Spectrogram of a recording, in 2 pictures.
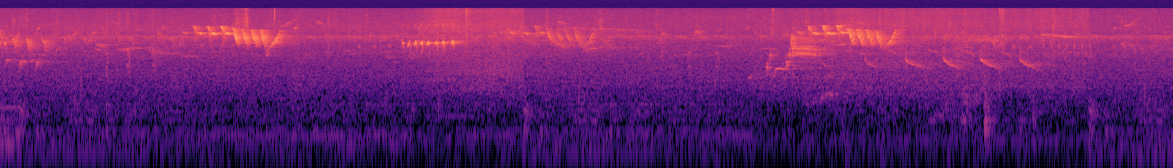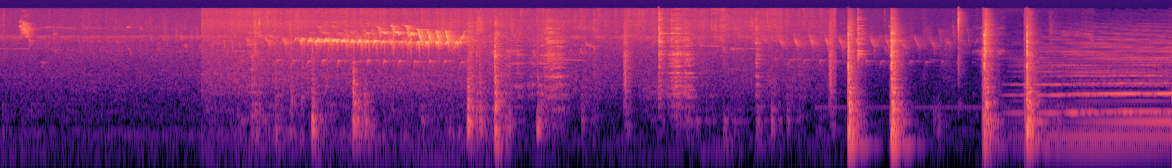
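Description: Birds chirping now and then over a quiet background. Near the end come several sharp slaps as a freshly cooked Kerala parotta is beaten and crushed by hand on a wooden table to loosen its layers.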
